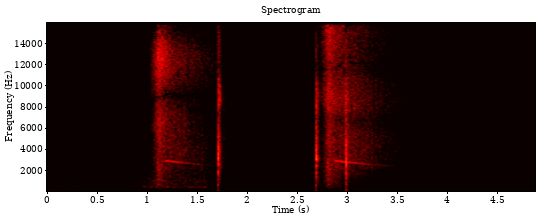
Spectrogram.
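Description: A video game firework rocket launches with a whoosh.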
